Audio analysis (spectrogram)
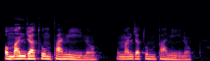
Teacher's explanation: la vocale i in panino si allunga in maniera prominente. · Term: accento di frase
